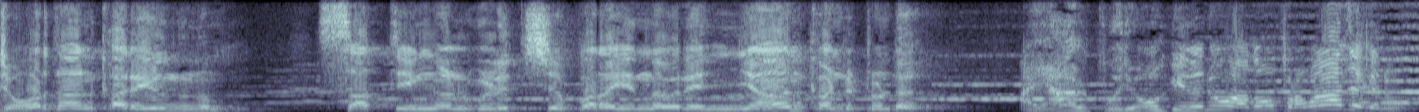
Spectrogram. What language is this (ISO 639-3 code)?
mal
